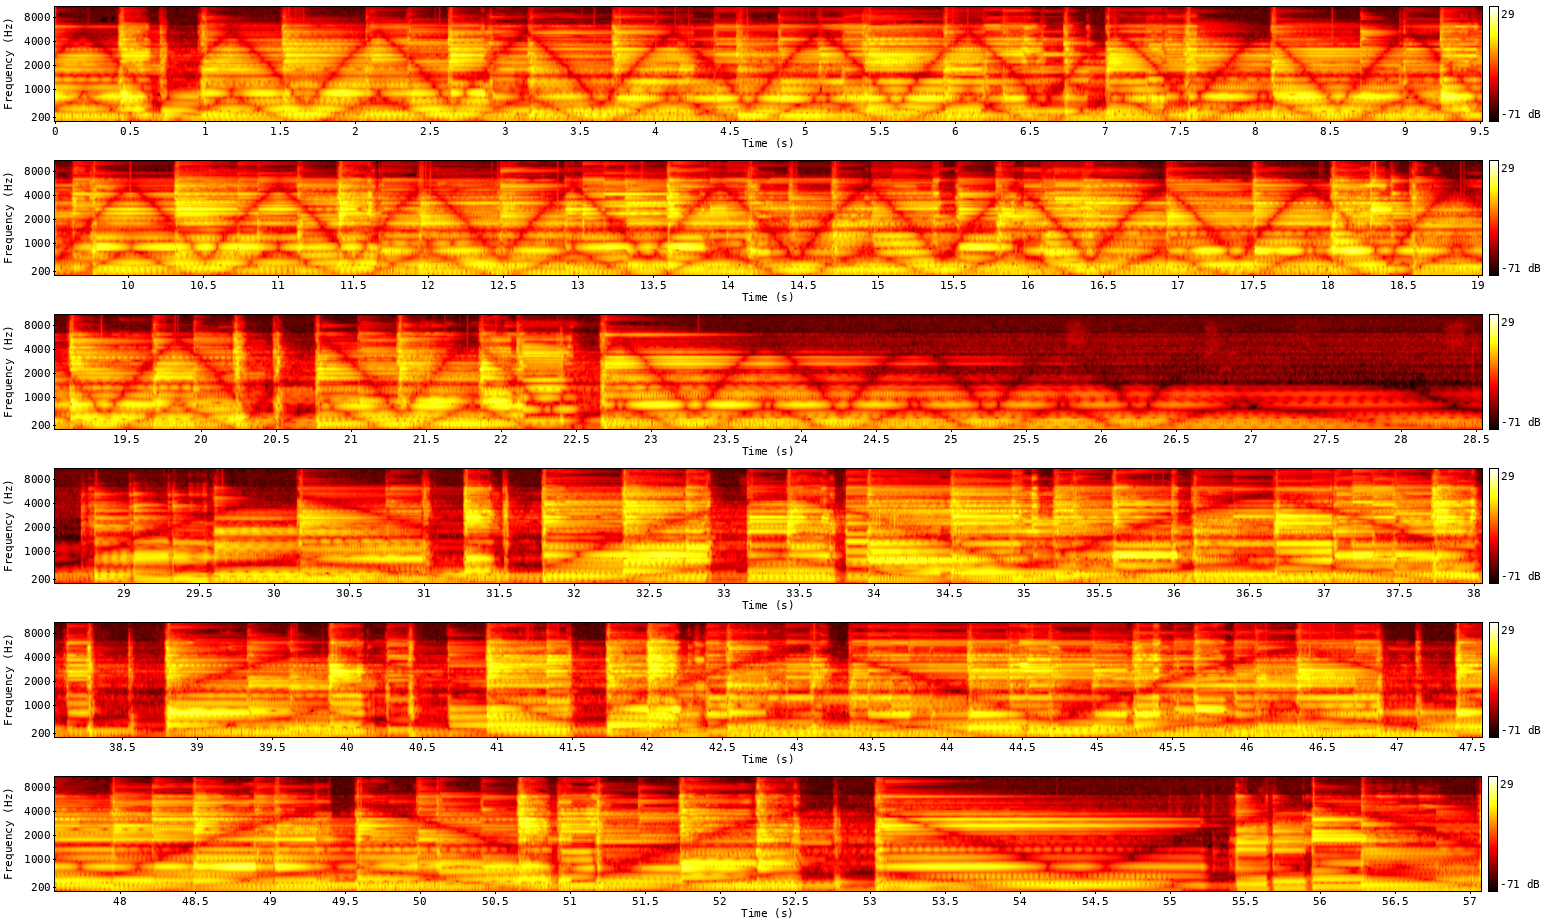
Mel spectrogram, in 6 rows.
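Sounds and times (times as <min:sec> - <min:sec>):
electric guitar with phase effect: 0:00.0 - 0:57.0.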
